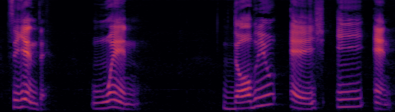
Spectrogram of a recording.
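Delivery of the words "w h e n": slow, separated letters; letter-by-letter dictation for learners; spelling out. Shown as a demonstration. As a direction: spell slowly, one letter at a time. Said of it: "se escribe".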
